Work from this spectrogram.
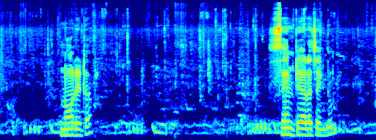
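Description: A pair of pigeons, including a rice-quality male of sweet kalishira colouring, coo close by in repeated throaty bursts while someone talks over them.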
